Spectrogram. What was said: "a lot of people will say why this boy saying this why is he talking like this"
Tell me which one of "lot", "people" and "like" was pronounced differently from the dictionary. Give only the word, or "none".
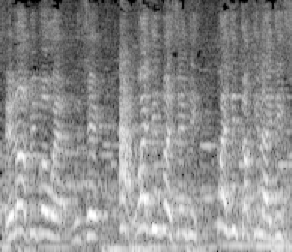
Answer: people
